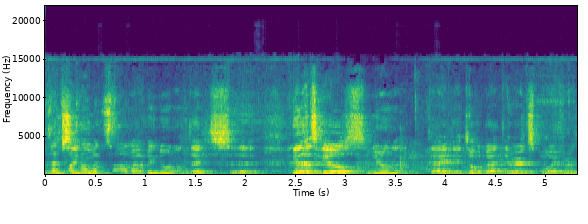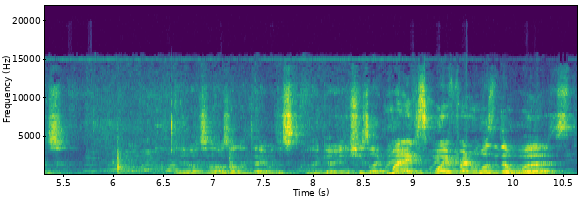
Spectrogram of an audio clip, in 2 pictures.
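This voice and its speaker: A man's voice: low-pitched, fairly quick. A man from Iraq doing a crude, blunt stand-up comedy set on a club stage. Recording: roomy club sound from a distance with loud crowd laughter.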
